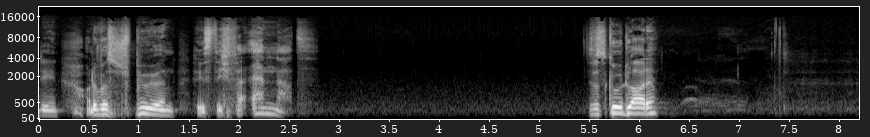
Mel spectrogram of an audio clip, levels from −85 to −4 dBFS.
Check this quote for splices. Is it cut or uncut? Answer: uncut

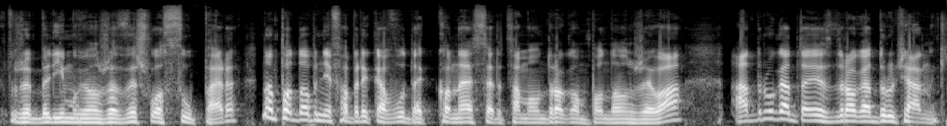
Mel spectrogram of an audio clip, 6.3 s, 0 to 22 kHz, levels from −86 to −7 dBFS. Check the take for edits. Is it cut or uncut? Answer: cut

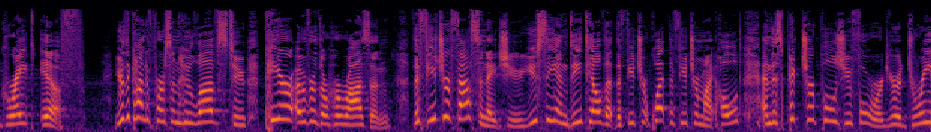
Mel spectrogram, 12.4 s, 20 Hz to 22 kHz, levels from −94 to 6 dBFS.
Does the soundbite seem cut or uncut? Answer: uncut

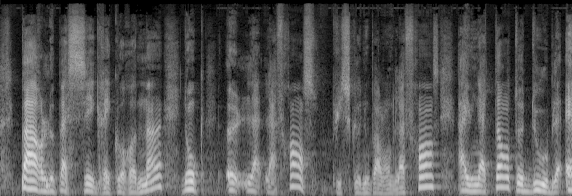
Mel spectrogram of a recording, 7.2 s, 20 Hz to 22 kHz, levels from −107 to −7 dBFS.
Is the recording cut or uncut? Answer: uncut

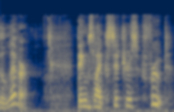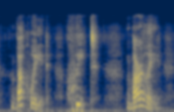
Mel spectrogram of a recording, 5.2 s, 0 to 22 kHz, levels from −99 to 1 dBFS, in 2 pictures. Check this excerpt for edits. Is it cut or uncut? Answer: uncut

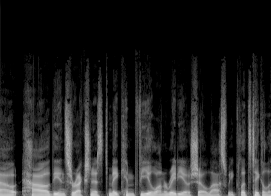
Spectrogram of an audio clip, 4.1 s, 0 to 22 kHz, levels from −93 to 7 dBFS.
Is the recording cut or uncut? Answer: uncut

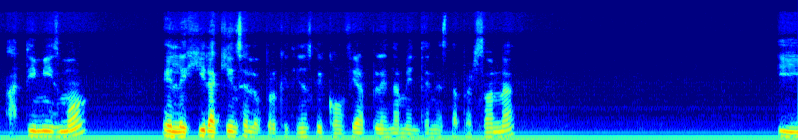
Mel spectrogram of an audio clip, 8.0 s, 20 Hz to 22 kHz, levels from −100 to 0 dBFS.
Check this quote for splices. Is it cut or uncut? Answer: cut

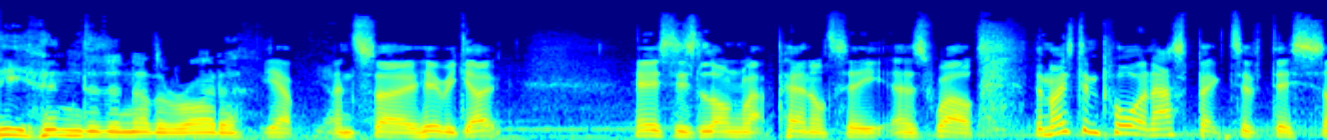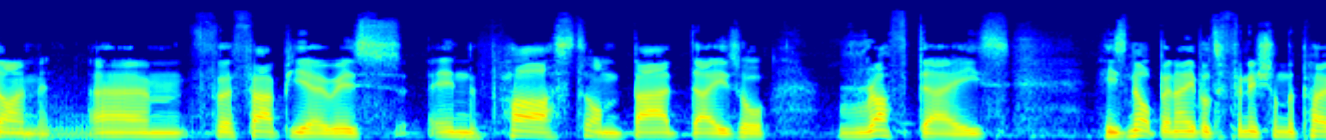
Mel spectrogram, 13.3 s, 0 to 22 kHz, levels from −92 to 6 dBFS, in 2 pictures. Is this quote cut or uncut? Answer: uncut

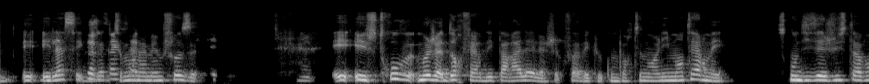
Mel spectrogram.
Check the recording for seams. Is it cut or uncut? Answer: uncut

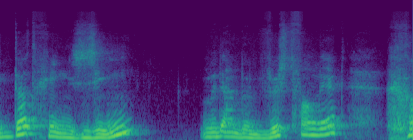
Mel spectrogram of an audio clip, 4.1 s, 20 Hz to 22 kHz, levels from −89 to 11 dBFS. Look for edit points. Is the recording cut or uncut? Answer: uncut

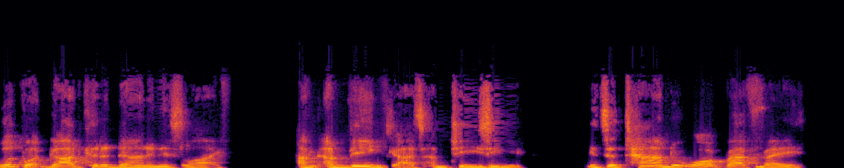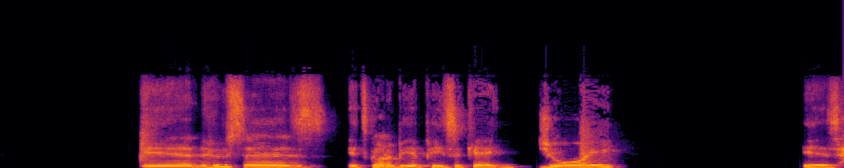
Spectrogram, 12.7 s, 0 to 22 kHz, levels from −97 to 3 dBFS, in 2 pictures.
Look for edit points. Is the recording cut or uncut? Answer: cut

